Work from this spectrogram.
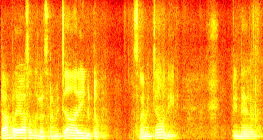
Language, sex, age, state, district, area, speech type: Malayalam, male, 18-30, Kerala, Wayanad, rural, spontaneous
